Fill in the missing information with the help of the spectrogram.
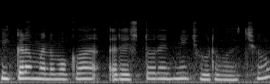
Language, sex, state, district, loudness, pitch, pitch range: Telugu, female, Andhra Pradesh, Guntur, -22 LUFS, 255 Hz, 235-270 Hz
